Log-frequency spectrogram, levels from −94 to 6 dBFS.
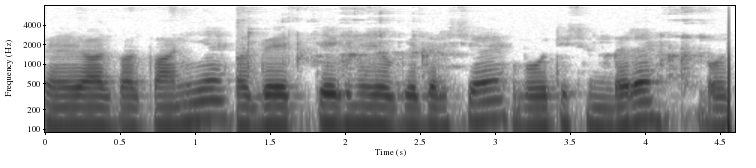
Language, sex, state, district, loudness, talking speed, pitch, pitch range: Marwari, male, Rajasthan, Nagaur, -21 LUFS, 220 wpm, 110 Hz, 110-120 Hz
